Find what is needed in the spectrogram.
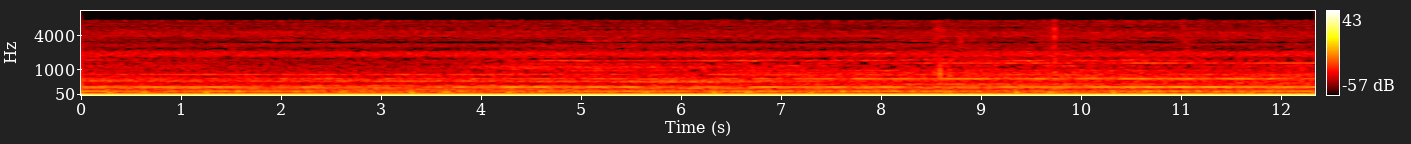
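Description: Dark ambient film-score drone: a deep, steady rumble with a few held tones above it that fade out and come back.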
